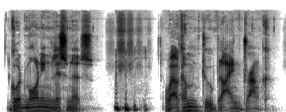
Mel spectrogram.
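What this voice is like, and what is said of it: Middling Winston Churchill impression. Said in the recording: “I will fall into my Churchill voice ... my not so good, not so bad Churchill imitation”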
